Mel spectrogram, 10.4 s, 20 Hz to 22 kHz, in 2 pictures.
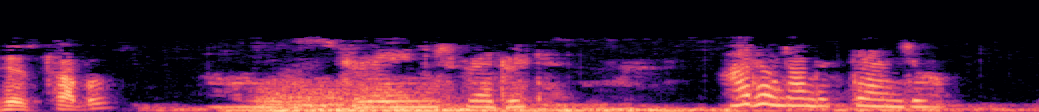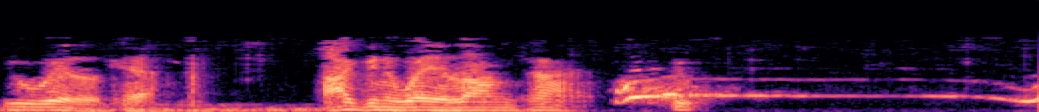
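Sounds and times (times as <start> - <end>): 
speech: 0.0 - 2.9, 3.6 - 6.2, 6.8 - 8.8
dog howling: 6.8 - 10.3.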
